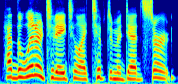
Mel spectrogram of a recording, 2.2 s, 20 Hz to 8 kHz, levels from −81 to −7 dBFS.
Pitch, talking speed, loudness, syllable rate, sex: 235 Hz, 295 wpm, -16 LUFS, 7.0 syllables/s, female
